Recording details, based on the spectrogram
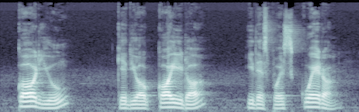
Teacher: Las vocales afectadas por el segundo grupo de la cuarta yod fueron O breve tónica que dio oi y después ue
